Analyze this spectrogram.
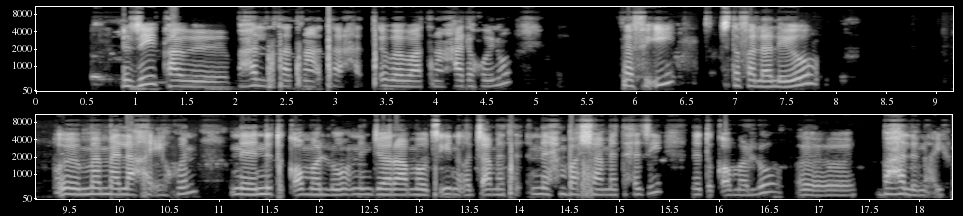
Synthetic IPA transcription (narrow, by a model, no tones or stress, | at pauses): ʔɨzikʰaβbahlɨt̪ʰat̪nat̪ʼɨβɐβat̪naħad̪ɐkʰo̞jnu | sʰɐfiʔi | z̥ɨt̪ʰɐfɐlalɐju | mɐmːɐlaxʕixunnɨt̪ʼɨkʼːɐmɐlːunɨnd͡ʒɐɾamɐwt͡sʼinɨxʼɨt͡ʃʼːamɐnɨħɨmbaʃamɐt̪ħɨzinɨt̪ʼɨkʼːɐmɐlːu | bahlɨna̰ʔɨ̰jːu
